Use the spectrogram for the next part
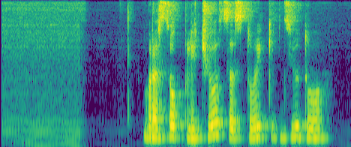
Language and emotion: Russian, neutral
